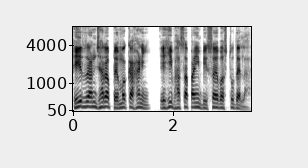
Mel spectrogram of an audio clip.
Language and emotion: Odia, neutral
